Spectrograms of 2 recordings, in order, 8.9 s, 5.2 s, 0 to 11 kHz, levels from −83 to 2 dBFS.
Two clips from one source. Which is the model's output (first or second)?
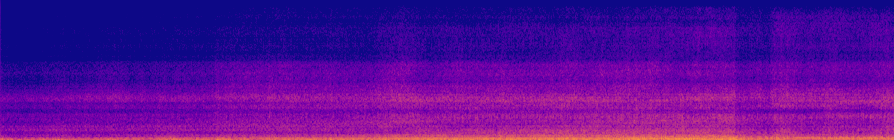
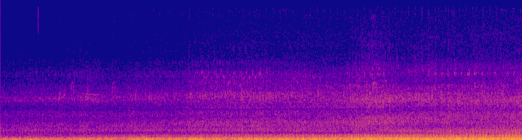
first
